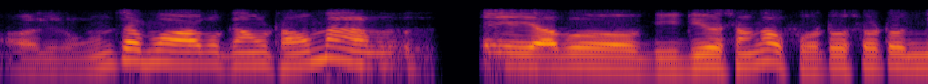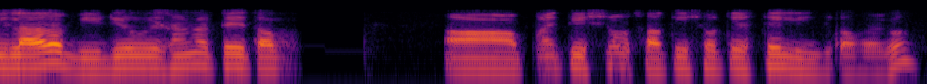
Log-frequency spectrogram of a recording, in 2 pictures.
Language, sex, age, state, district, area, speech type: Nepali, male, 30-45, West Bengal, Kalimpong, rural, conversation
